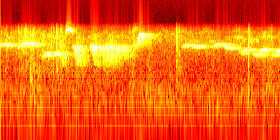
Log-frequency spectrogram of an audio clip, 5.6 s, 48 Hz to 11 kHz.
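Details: A magpie-robin sings at a mirror in Brunei, 2013, heard more distantly over steady background noise: sliding whistles and warbled phrases, followed by a man speaking.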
